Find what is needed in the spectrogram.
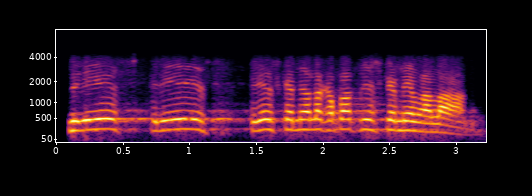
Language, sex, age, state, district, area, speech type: Hindi, male, 45-60, Uttar Pradesh, Ayodhya, rural, conversation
